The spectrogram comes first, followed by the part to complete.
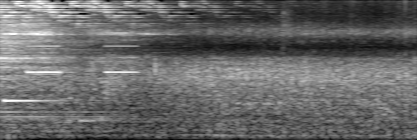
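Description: Forklift engine running steadily. A few high music notes fade out in the first second.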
